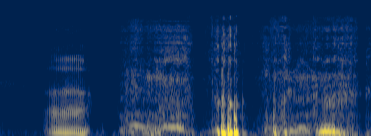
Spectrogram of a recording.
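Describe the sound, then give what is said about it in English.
A voice imitates a pug's wheezy, snorting breathing as it just stands: a harmonic groan followed by several rough, raspy snorts and grunts, fairly loud. “That's them breathing as they just stand.”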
